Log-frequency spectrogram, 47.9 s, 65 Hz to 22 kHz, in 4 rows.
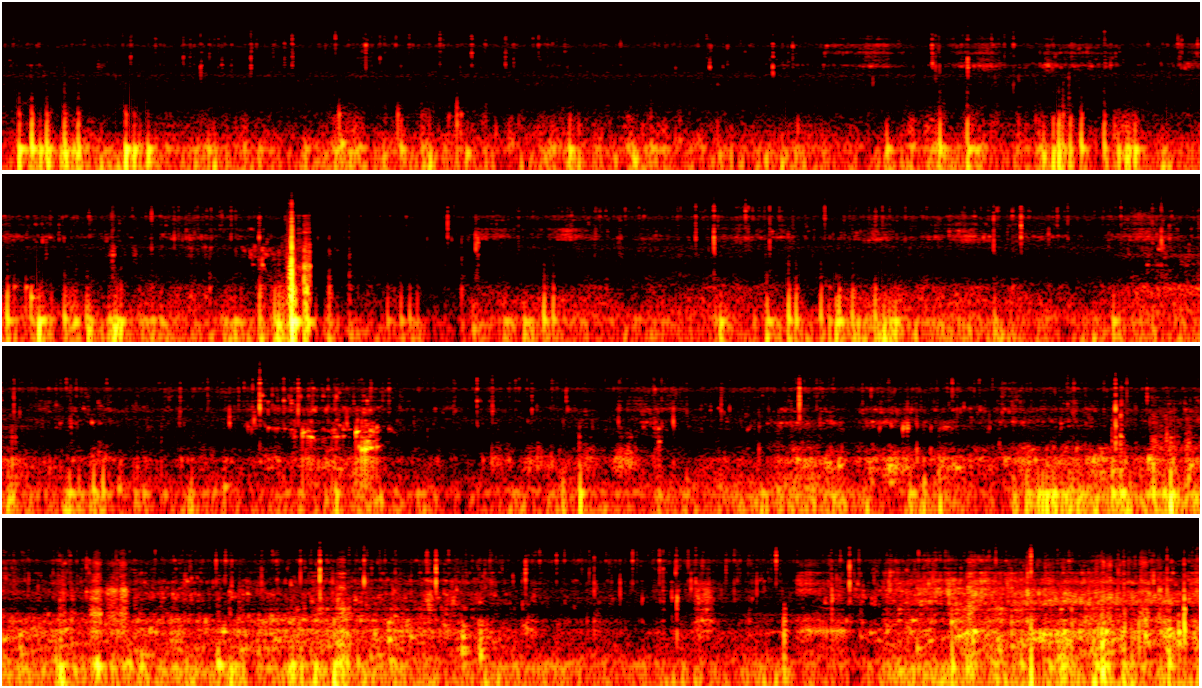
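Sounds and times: underwater rumbling water: 0.0 - 47.9
bubbly gurgle: 10.3 - 16.7, 22.9 - 47.9
underwater clicks: 12.2 - 16.7, 45.3 - 47.9.

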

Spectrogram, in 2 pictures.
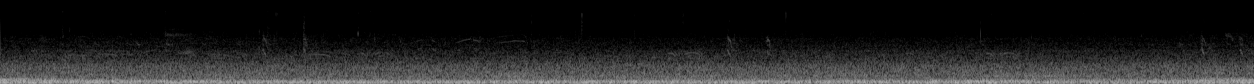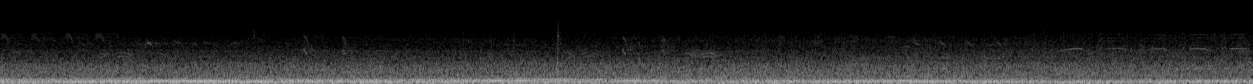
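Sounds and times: low steady rumble: 0.0 - 25.0.

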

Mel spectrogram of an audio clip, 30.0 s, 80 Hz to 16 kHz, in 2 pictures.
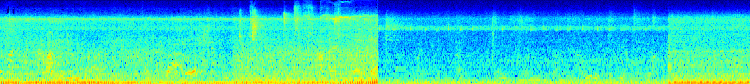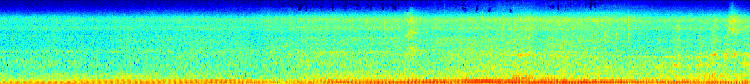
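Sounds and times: engine humming: 0.0 - 7.6, 11.6 - 30.0.

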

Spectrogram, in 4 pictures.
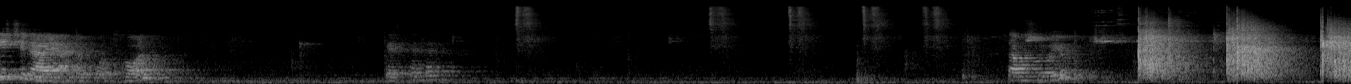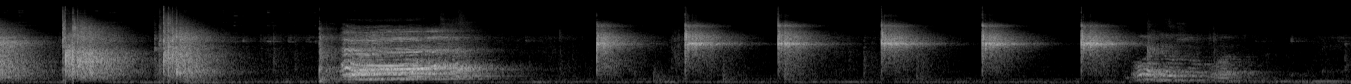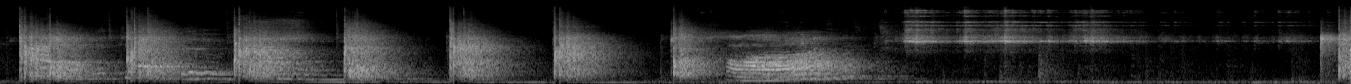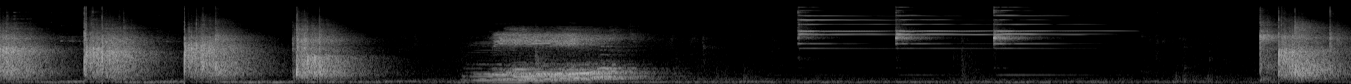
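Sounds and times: hand percussion strikes ringing: 35.8 - 42.2, 48.5 - 52.0
sharp hand percussion strikes: 48.5 - 51.9.

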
